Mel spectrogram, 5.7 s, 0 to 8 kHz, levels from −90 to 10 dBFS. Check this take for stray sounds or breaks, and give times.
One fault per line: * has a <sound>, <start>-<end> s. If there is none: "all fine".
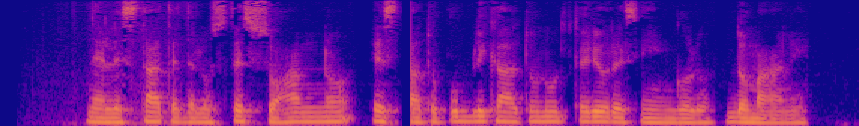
* has a dropout, 2.7-2.7 s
